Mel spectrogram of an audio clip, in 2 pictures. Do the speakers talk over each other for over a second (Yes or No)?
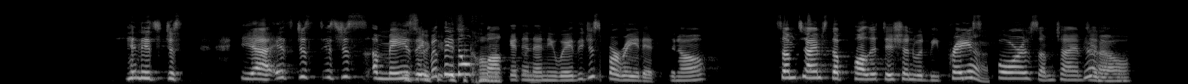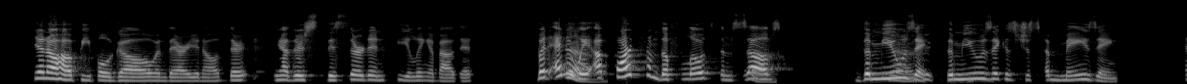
Yes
